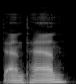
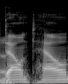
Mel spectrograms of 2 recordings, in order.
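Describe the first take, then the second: First: It is said in a Pittsburgh accent. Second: It is said in a standard American accent.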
